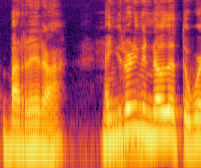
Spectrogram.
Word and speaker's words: Barrera: And every class that I ever was in, teachers had us pronounce our names differently. So you grow up thinking you're Barrera, not Barrera.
